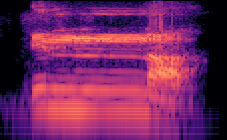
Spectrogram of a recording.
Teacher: نون میم مشدد ہو تو غنہ ہوتا ہے، انا ایک الف کی مقدار میں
